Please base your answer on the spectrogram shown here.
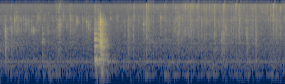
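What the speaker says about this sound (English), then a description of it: "I want the onions to brown a little bit before I add the tomatoes" Onions fry in a pan for a soup, a quiet continuous sizzle with one brief louder burst of spattering and scraping partway through, no voices.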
